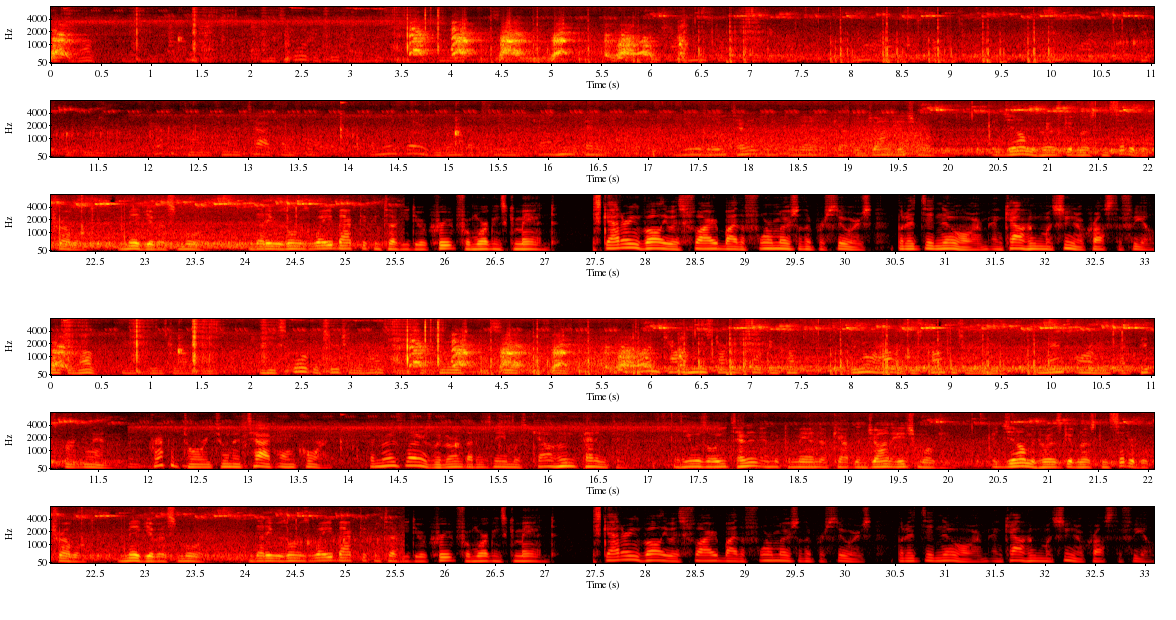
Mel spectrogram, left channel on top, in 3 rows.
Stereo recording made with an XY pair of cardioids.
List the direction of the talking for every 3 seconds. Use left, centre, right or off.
right, right, right, right, right, right, right, centre, left, left, left.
